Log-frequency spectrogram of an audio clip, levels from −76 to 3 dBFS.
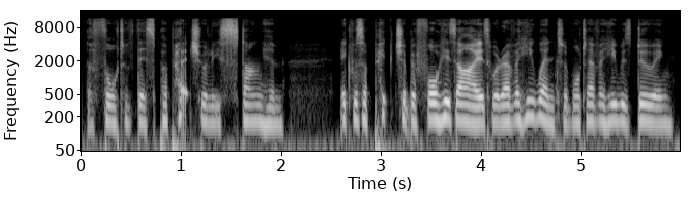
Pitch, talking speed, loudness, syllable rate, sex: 155 Hz, 220 wpm, -19 LUFS, 6.2 syllables/s, female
